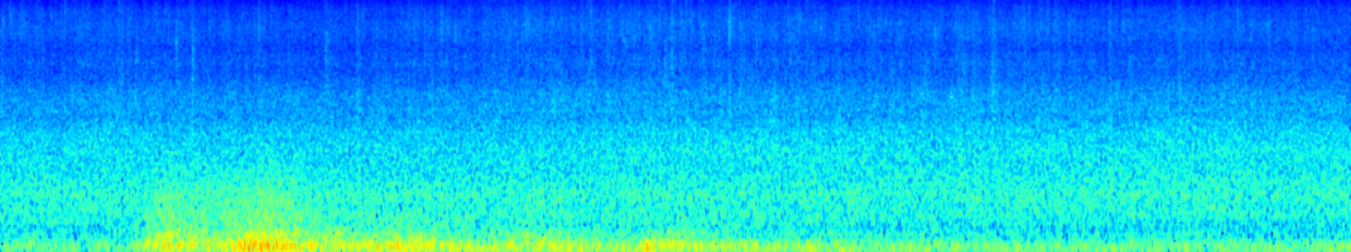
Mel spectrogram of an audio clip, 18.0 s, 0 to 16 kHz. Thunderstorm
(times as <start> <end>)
1.8 11.3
